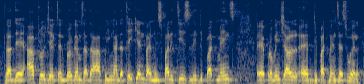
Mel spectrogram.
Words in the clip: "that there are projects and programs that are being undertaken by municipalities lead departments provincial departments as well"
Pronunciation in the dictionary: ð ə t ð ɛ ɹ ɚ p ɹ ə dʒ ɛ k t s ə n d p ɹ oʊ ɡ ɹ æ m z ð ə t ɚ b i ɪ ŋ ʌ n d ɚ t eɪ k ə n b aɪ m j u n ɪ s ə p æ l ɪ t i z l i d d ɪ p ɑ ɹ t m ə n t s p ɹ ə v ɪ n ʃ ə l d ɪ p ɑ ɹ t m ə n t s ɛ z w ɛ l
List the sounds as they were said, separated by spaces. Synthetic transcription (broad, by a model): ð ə t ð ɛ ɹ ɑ p ɹ ə dʒ ɛ k t s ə n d p ɹ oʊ ɡ ɹ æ m s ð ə t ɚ b i ɪ ŋ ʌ n d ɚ t eɪ k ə n b aɪ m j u n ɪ s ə p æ l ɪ t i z l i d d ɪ p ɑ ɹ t m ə n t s p ɹ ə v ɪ n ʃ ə l d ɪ p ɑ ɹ t m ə n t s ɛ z w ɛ l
